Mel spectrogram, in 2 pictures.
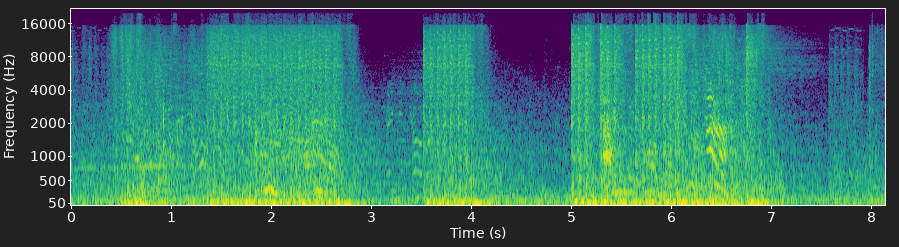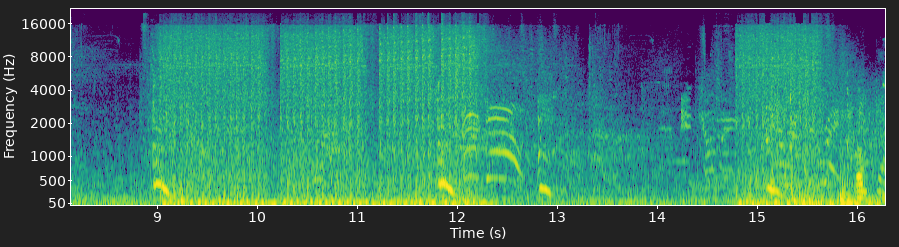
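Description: Gunfire in the video game Mass Effect 2 rattles in repeated bursts with brief pauses between volleys, loud and close, mixed with game effects and some talking.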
